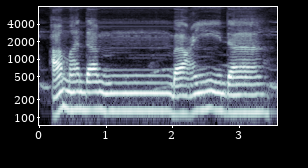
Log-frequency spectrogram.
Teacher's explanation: Cara membacanya ialah suara nun sukun atau tanwin diubah kepada suara mim terlebih dahulu dengan merapatkan kedua bibir serta diikuti dengan suara dengung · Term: iqlab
